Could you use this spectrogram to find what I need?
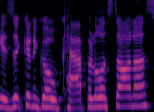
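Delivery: plain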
